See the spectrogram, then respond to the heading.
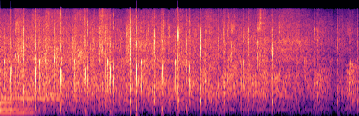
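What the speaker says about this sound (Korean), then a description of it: "우리 이 시간 큰 박수로" A church congregation applauds parents during a Parents' Sunday worship service in Korea, a lively burst of many hands clapping in a quick, uneven rhythm that starts strong and gradually thins out.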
